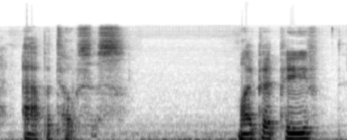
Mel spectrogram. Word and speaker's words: apoptosis: function, which is called apoptosis. My pet peeve, the second P is silent. It's not apoptosis, although that's a great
